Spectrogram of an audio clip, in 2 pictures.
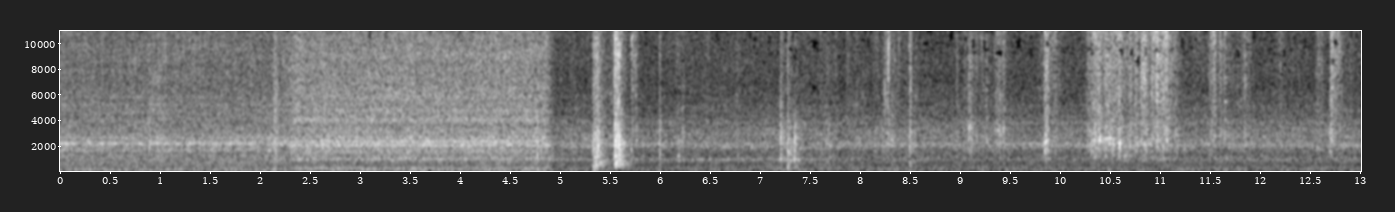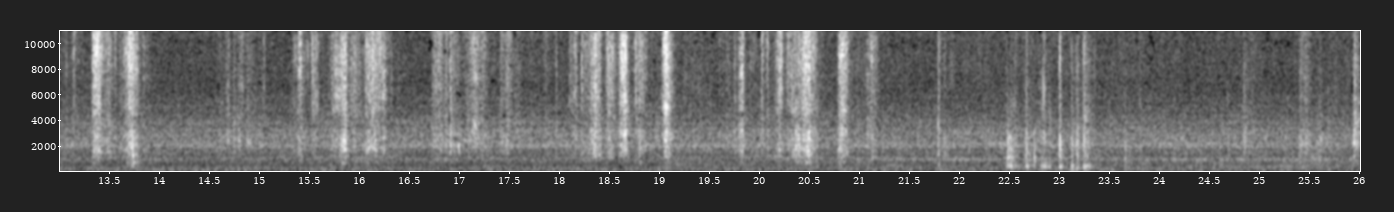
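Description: Scattered clicks, knocks and clinks of kitchen utensils and dishes being handled over a steady low hum. The hum drops about five seconds in, and a short run of clattering comes near the end.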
